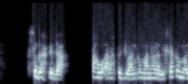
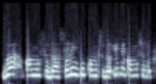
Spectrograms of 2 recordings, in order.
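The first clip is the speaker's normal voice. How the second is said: higher-pitched, rattled-off retold accusation; mock accusation; 6 semitones higher than usual. Accusers charging her with cheating, imitated accusingly. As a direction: imitate someone piling on charges.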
